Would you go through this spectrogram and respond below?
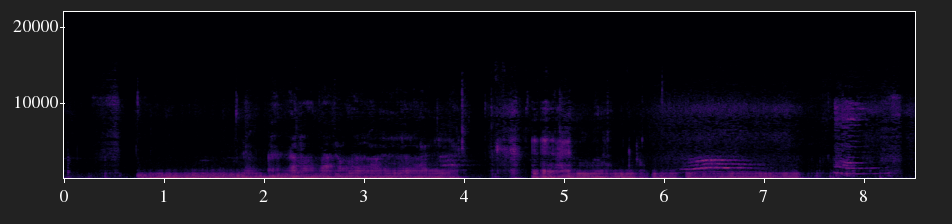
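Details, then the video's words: Domestic cat growling angrily as it eats, a sustained low rough rumble for several seconds, then a short pause and two wavering higher yowls near the end. "LISTEN TO THE SOUND OF THE ANGRY ALPHA EATING FOOD"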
